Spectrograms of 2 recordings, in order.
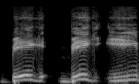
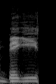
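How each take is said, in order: First: There is a small gap between the words. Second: The two words run together without a gap.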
